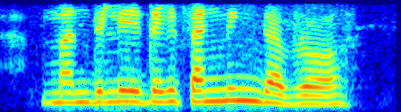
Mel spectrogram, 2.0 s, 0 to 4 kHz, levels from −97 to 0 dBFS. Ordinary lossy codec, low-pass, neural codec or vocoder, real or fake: AAC, 32 kbps; 3.6 kHz; none; real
